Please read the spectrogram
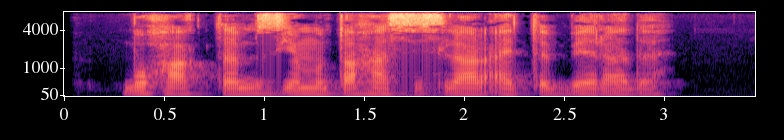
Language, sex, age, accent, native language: Uzbek, male, 18-24, Andijon, Uzbek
